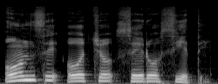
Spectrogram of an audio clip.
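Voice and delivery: once ocho cero siete, each number drawn out slowly; slow, spelled-out score. Shown as a demonstration. Telling friends his brother's rival's score, slow and deliberate. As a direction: lay out once ocho cero siete one digit at a time. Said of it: "Así".

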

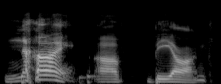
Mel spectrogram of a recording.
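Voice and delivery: slow, drawn-out title reveal; slow dramatic. Acted. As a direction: stretch the episode title out.

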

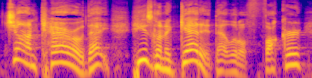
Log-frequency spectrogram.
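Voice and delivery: high, loud mock fury; fuming threat. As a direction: vow revenge at the top of the voice. Kid fuming at prankster friend.

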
